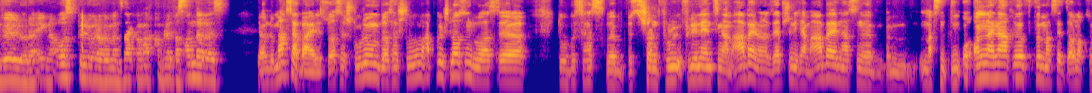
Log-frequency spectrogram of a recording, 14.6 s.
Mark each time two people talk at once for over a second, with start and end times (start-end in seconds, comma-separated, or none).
none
